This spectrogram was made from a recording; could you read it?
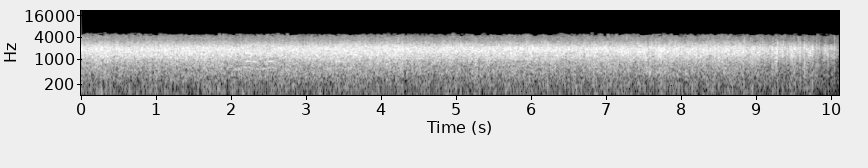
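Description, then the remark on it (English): A crowd of patrons in a New York restaurant breaks into loud, sustained applause after someone greets Douglas Fairbanks, Jr., a dense wash of many hands clapping that holds steady for about ten seconds before easing off at the very end. “You say, well, if it isn't Douglas Fairbanks, Jr., and everybody in the restaurant applauds.”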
